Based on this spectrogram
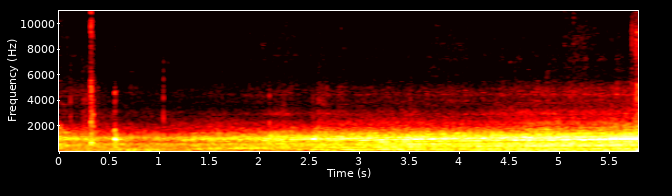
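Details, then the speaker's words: Magicycle e-bike riding with Kenda knobby tires: steady whine near one kilohertz that climbs with speed, normal tire noise rather than the motor. "you know whenever you hear the whining it's not the motor that you're here whining it's the tires because these are knobby tires these kenda tires on here"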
